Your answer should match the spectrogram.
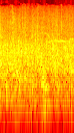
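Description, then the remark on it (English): A steady burst of applause for last week's review, many hands clapping at once in a dense, even crackle that holds at a constant level without any talking over it. “Hey, man, round of applause, man.”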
